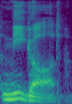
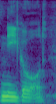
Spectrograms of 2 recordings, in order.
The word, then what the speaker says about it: Nygård: But this is Nygård, or Nygård rather. I believe that's how it's pronounced. I'm just using like Swedish syntax, but I believe that is Nygård.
